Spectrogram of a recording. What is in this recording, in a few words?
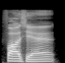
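"fa1 xian4", Chinese; HSK; HSK3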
